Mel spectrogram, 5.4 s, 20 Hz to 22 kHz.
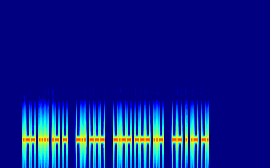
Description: Morse code, heard as a keyed tone, about 44 wpm, 700 Hz. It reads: WHAT DO YOU MEAN
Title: Sets of 4 Words 45wpm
